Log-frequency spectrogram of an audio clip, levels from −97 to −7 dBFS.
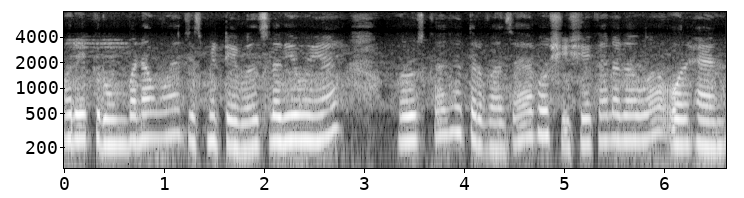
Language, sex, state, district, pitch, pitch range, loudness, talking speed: Hindi, female, Punjab, Pathankot, 240 Hz, 220-250 Hz, -18 LUFS, 215 wpm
